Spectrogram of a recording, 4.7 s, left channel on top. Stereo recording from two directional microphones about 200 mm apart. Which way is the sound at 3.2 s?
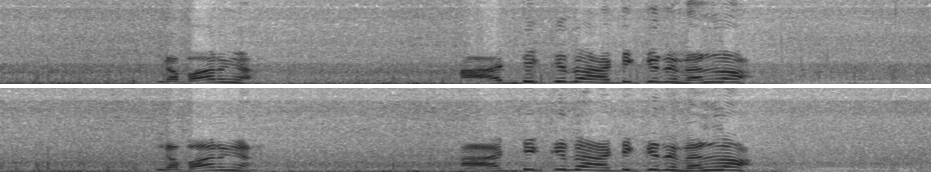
25° right (ahead or behind).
